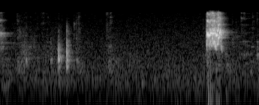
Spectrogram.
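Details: Rosy-faced lovebird letting out one loud, rasping chirp near the end, after a few faint soft clicks.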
